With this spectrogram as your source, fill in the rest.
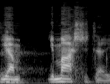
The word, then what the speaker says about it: Yamashita: Yamashita. Yeah. Yeah. Um I was just going to say cuz Yeah. I always want to say Sheita, but I know that's not right. It's Yamashita.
